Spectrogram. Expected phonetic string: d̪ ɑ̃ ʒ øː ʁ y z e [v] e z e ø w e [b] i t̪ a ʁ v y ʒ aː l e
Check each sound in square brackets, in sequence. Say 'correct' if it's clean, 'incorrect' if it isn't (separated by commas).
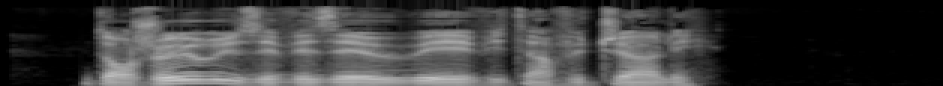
correct, incorrect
